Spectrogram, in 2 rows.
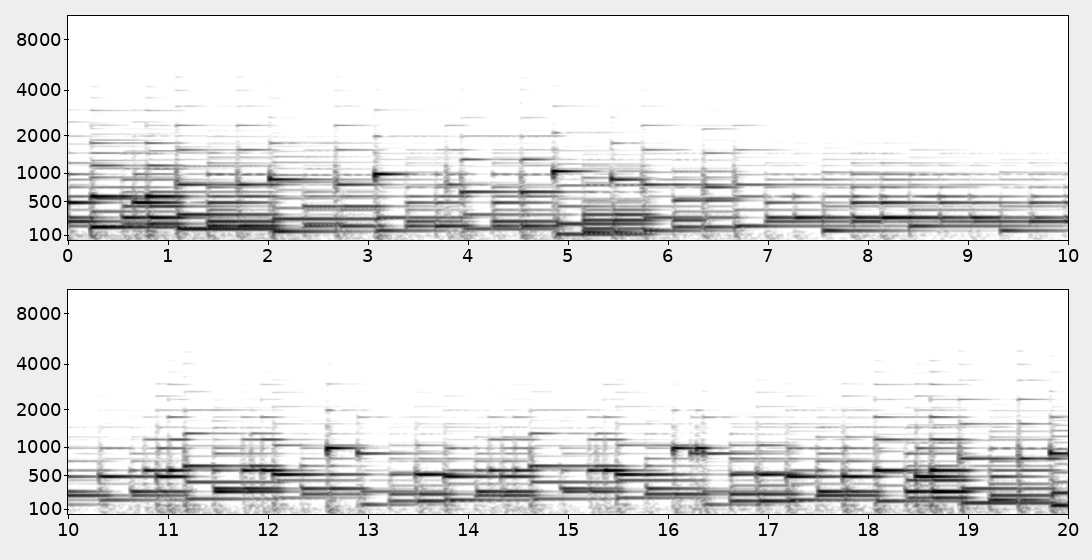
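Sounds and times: keyboard melody: 0.0s - 20.0s.

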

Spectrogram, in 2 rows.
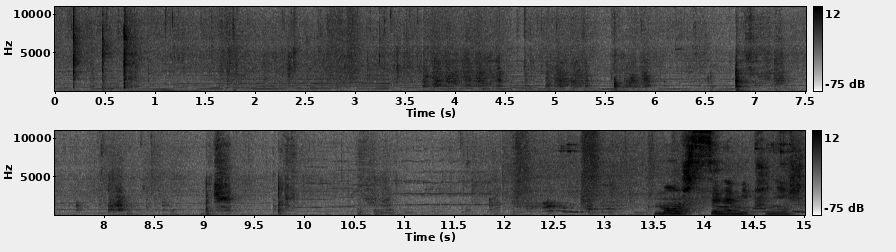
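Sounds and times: food sizzling in a frying pan: 0.0s - 15.0s
soft background music: 0.0s - 15.0s
utensil scraping a pan: 0.2s - 13.2s.

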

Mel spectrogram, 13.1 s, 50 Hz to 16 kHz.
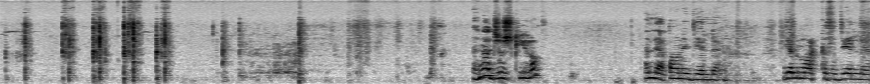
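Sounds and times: utensil scraping plastic bowl: 0.0s - 2.6s.

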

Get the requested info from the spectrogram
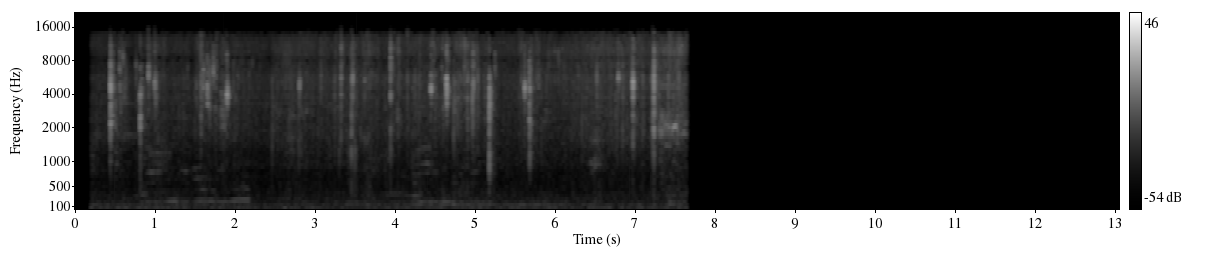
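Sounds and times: food deep-frying in hot oil: 0.3s - 7.7s.

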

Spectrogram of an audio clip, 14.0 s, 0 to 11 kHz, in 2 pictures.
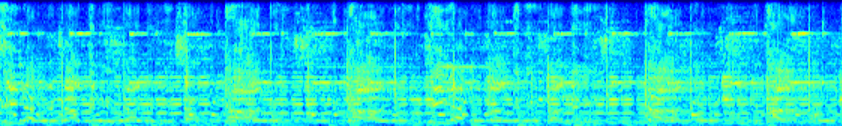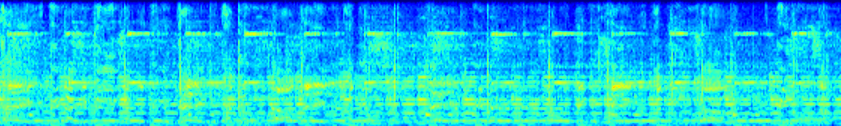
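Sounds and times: drum strokes in steady rhythm: 0.0s - 14.0s.

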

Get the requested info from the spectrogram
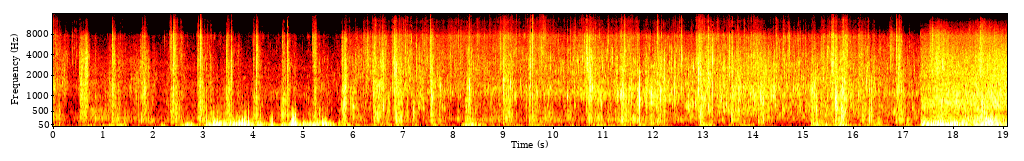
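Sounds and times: footsteps on rocks and gravel: 0.0s - 14.4s, 15.1s - 18.0s
creek trickling: 5.1s - 19.0s.

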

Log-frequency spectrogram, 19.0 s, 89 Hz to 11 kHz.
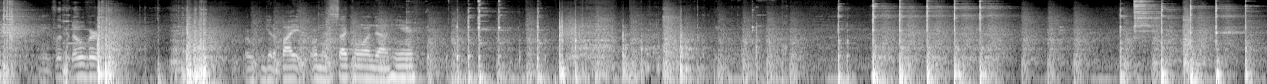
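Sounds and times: hammer striking steel punch: 12.6s - 15.5s, 16.8s - 19.0s.

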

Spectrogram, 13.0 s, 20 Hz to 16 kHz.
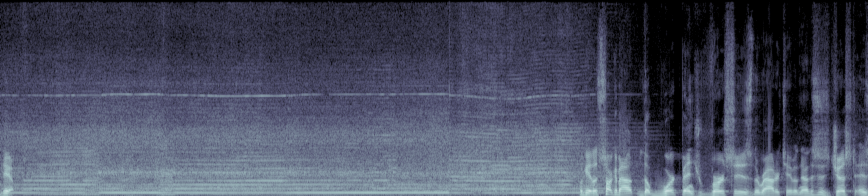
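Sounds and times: router whining: 0.0s - 9.8s.

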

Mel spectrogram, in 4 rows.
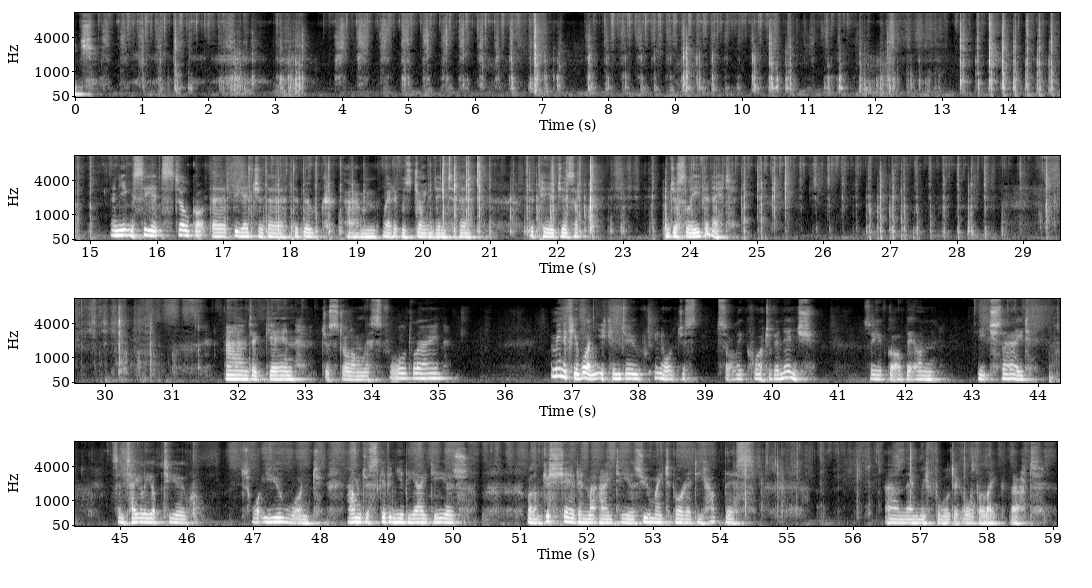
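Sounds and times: light paper rustling: 0.2s - 31.4s, 43.2s - 59.0s.

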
